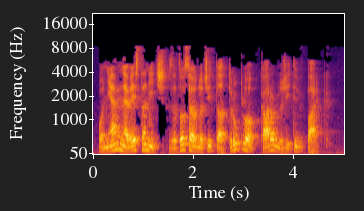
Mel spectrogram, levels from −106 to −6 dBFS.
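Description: From start to finish the speech carries audible damage of the kind MP3 compression leaves, likely from an encoder starved of bits, which fits a low bitrate near 32 kbps. Everything above 8.4 kHz is gone, so sibilants sound dull and clipped, while weak frequency components drop in and out between frames, giving a watery, swirling texture and smeared onsets. A spectrogram would show a flat ceiling at 8.4 kHz over the whole clip, with speckled, flickering gaps below it.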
